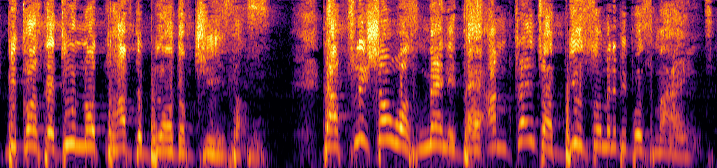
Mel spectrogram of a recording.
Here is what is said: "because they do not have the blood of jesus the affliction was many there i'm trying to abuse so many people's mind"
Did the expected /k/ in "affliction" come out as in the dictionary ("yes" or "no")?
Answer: yes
